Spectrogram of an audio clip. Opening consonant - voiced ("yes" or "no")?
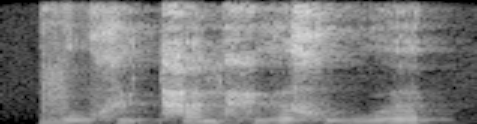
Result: yes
